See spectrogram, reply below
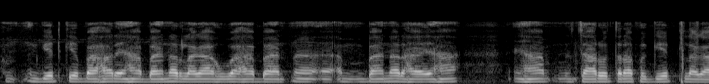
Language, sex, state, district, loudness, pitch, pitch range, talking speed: Hindi, male, Bihar, Muzaffarpur, -25 LUFS, 130 Hz, 125-135 Hz, 150 wpm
